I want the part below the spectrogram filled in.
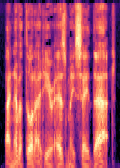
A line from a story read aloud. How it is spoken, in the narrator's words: Jerome murmured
